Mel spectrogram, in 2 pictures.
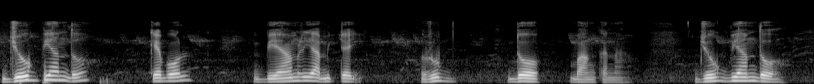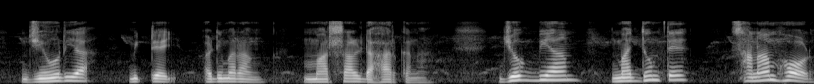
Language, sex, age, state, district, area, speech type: Santali, male, 30-45, West Bengal, Paschim Bardhaman, urban, spontaneous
